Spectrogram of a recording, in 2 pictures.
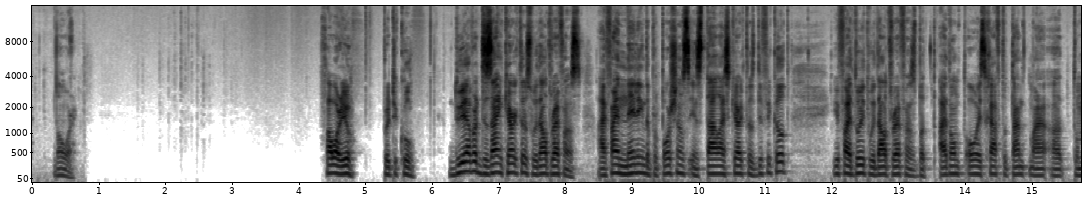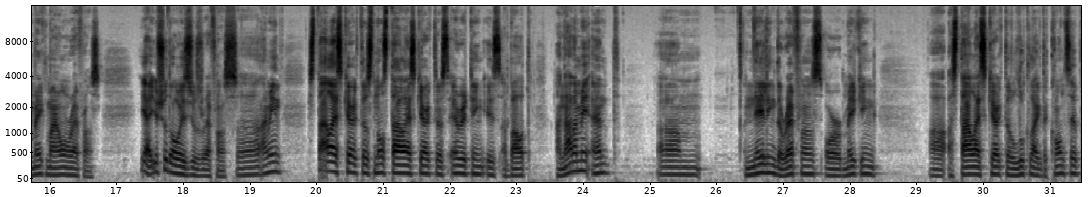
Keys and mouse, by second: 11.7-31.4 alt+shift+drag, 18.5 g, 23.5 1, 25.1 2.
